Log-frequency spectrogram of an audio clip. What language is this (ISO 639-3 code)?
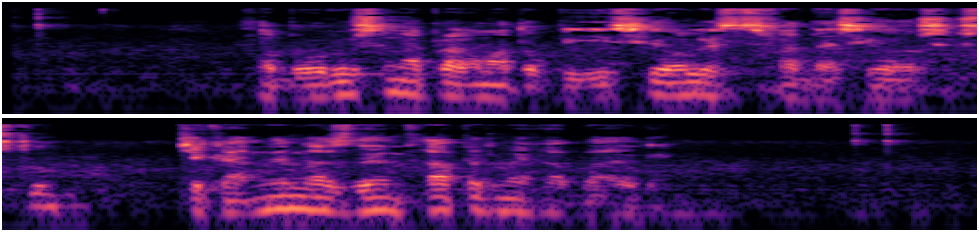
ell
